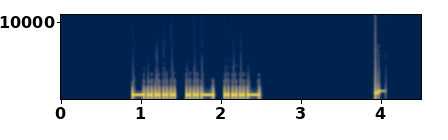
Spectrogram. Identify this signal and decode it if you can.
Morse code, heard as a keyed tone, about 25 wpm, 700 Hz. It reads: 6UV
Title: All Cut Numbers - 3-Digit 25wpm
